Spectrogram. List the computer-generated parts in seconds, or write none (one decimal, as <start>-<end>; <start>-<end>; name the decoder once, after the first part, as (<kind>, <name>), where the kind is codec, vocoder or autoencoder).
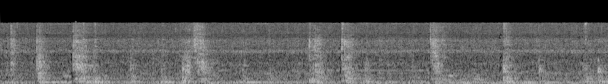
none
